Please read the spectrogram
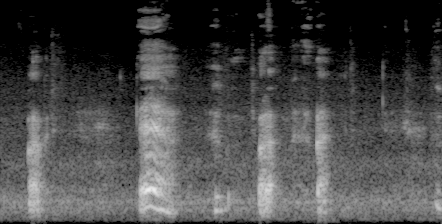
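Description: A woman's voice in short, separate syllables, about five in four seconds, with pauses between them. The loudest comes about one and a half seconds in.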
